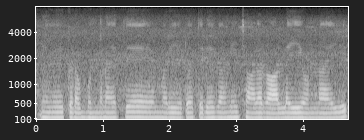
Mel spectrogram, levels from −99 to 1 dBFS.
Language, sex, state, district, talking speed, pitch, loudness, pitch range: Telugu, male, Andhra Pradesh, Visakhapatnam, 140 wpm, 130 Hz, -17 LUFS, 130-135 Hz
